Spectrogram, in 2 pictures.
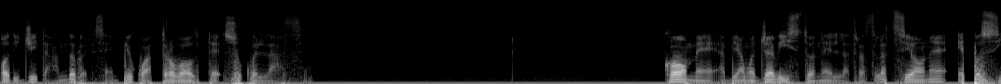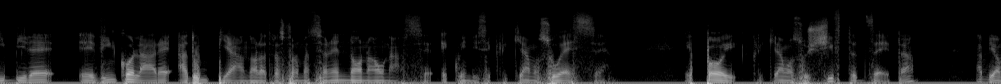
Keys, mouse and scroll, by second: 3.7-15.8 middle drag, 15.8 s.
